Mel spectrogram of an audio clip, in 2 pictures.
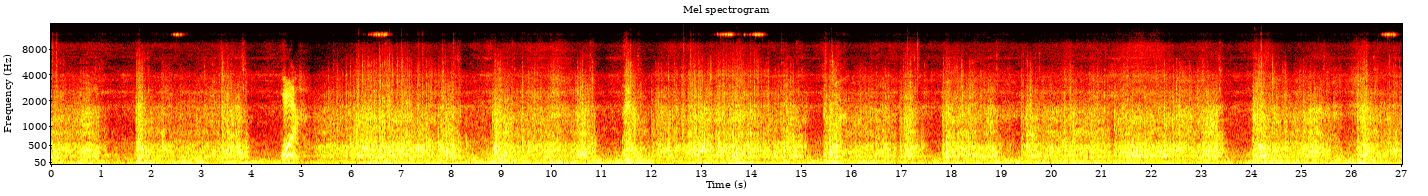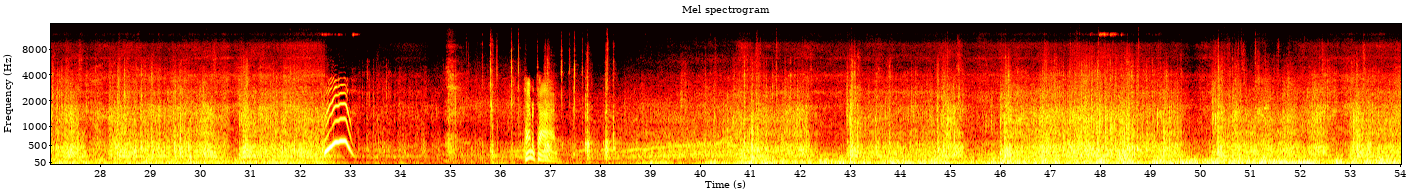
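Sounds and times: tyre and trail noise: 0.0s - 54.0s
wind buffeting microphone: 37.6s - 54.0s.

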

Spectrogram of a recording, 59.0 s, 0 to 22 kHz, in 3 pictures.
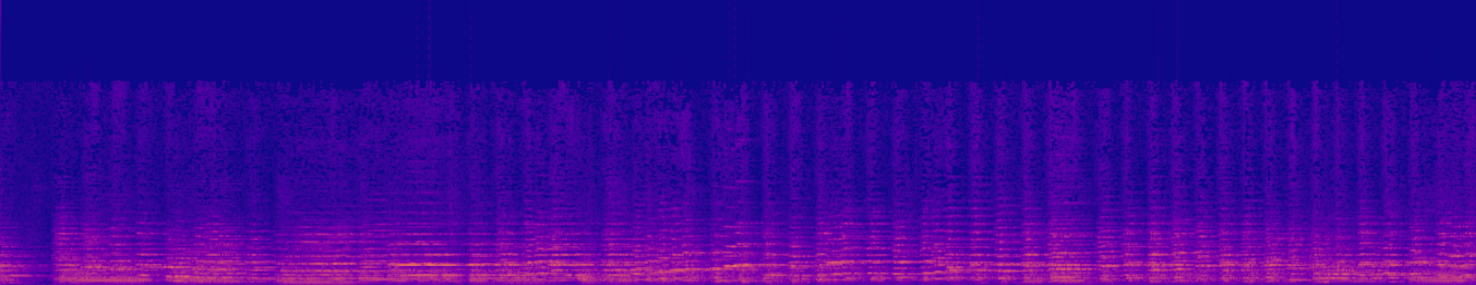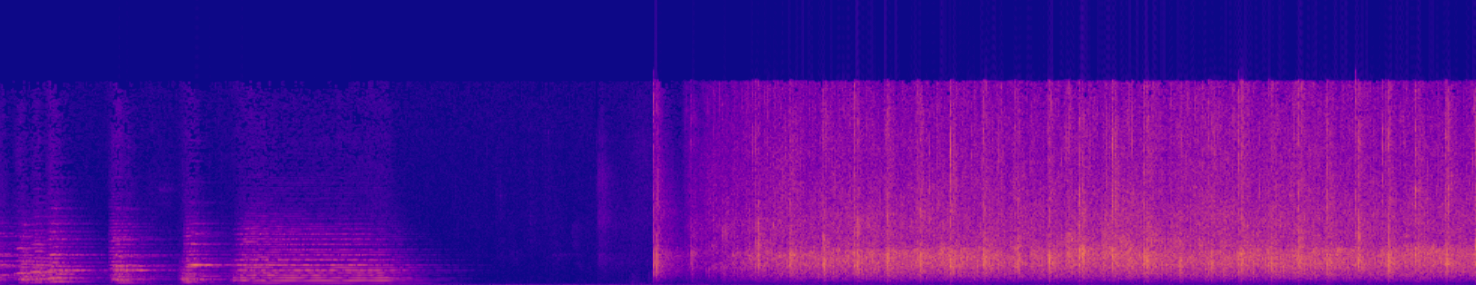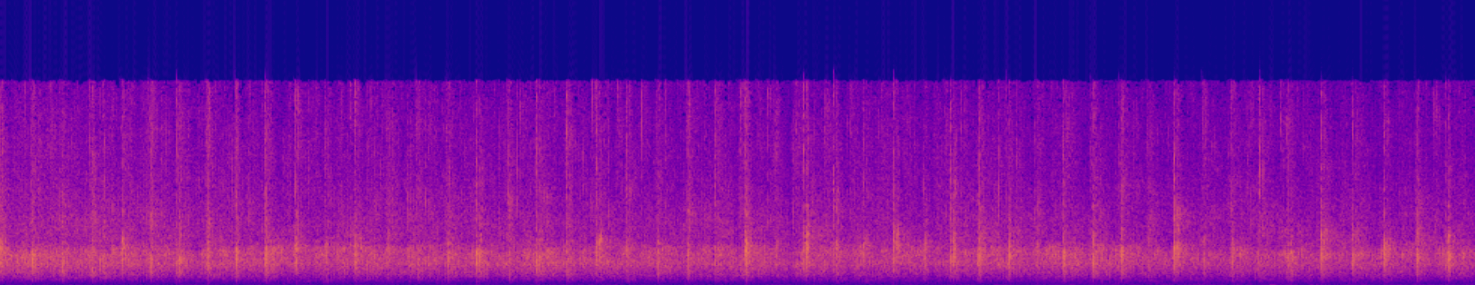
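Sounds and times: audience applause: 28.4s - 59.0s.

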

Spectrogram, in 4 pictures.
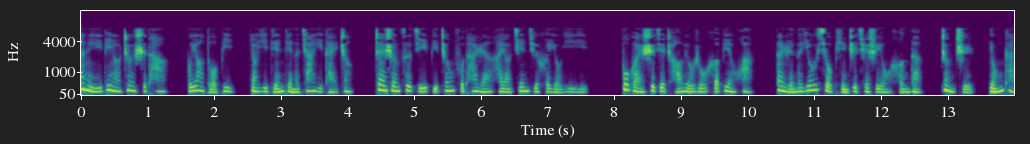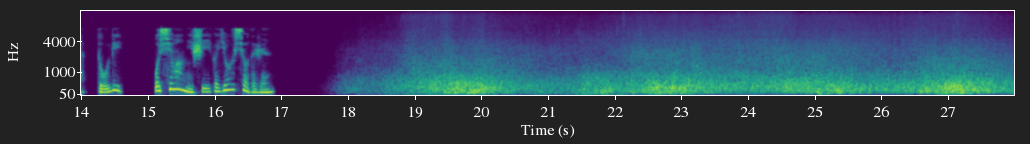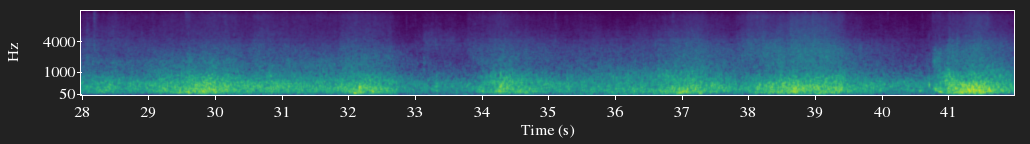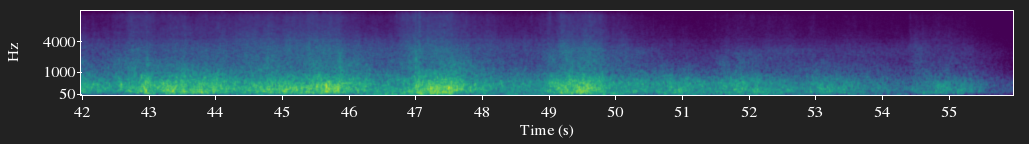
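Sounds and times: waves washing onto beach: 17.7s - 55.9s.

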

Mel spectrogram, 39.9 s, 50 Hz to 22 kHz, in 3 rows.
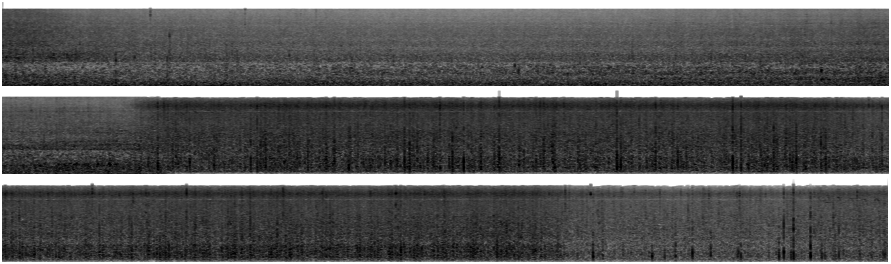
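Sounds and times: pattering water: 0.0s - 30.2s.

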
